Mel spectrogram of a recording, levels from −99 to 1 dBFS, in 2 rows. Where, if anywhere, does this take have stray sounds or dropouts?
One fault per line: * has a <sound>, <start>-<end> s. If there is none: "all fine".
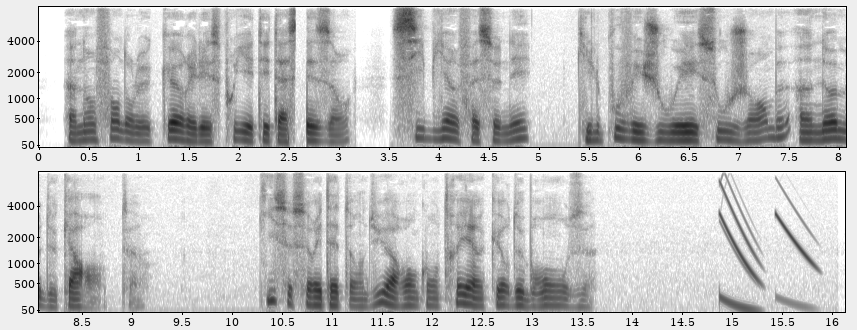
* has a dropout, 2.6-2.7 s
* has a chirp, 14.9-15.9 s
